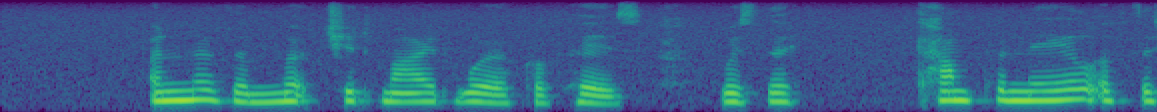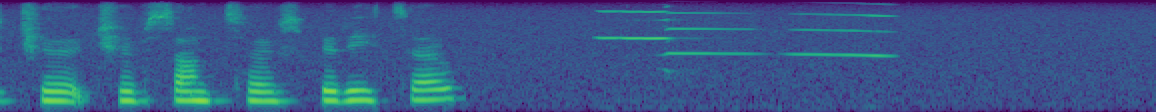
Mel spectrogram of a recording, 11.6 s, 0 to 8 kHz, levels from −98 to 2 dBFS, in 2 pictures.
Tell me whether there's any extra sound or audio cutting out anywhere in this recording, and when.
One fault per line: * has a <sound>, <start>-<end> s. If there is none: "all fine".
* has a squeak, 8.7-10.3 s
